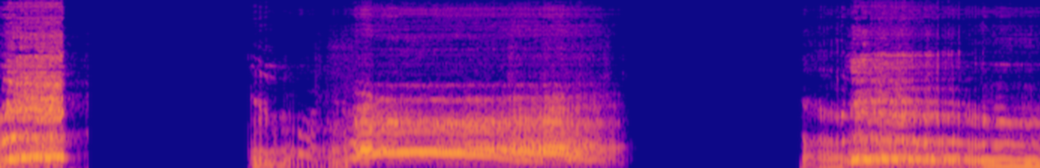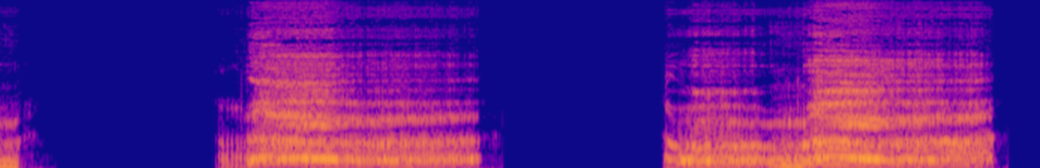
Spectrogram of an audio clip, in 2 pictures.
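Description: A wild boar gives long, rough, groaning grunts, each lasting a few seconds with short pauses between.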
